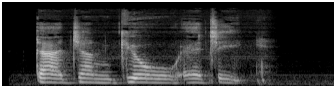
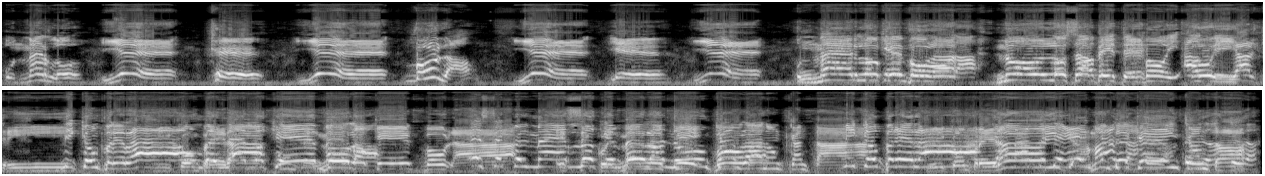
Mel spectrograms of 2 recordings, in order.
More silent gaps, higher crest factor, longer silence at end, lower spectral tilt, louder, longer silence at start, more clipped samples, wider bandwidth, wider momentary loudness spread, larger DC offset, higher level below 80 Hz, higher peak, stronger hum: neither; first, 20 dB vs 8 dB; first, 0.65 s vs 0.05 s; about the same, -2 dB/octave vs -1.5 dB/octave; second, -19 LUFS vs -7 LUFS; first, 0.35 s vs 0.05 s; second, under 0.1% vs 1%; second, 16.5 kHz vs over 20 kHz; first, 17 LU vs 7 LU; neither; second, -70 dBFS vs -44 dBFS; about the same, -2 dBFS vs 0 dBFS; neither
